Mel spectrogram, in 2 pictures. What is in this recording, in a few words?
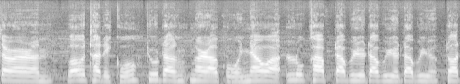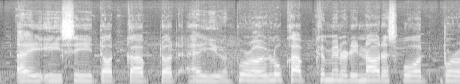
Ngaanyatjarra Remote voting; first nations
